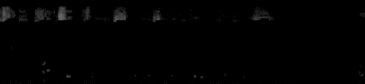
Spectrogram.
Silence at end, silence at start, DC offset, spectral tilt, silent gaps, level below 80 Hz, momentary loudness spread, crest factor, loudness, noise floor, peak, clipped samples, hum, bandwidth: 0 s; 0 s; under 0.1%; 0 dB/octave; none; -80 dBFS; 22 LU; 28 dB; -42 LUFS; -81 dBFS; -20 dBFS; under 0.1%; none; 16 kHz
